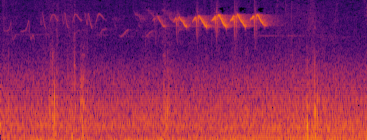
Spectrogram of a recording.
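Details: An American Redstart sings very close on a warm June morning, on a narrow rocky trail with cedars and shrubs heading toward a wetland at the edge of a national park. The song is very high, thin, sibilant notes quickening into a zigzag series, over low rumbling noise.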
